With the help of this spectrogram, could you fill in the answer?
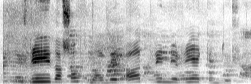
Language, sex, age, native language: Icelandic, male, 18-19, Icelandic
